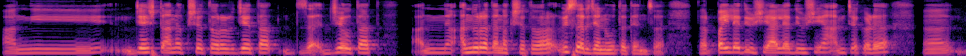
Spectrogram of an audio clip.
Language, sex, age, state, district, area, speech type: Marathi, female, 60+, Maharashtra, Osmanabad, rural, spontaneous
